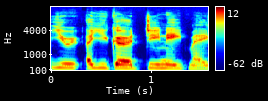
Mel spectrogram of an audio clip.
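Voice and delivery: ordinary talk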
